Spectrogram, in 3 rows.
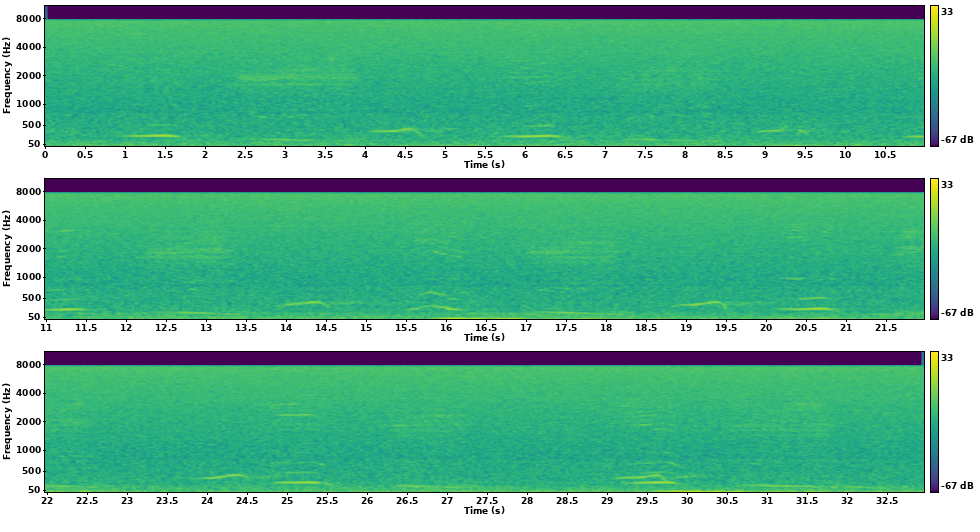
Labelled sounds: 2.4	3.0	humpback whale, 1.7 to 2.1 kHz
11.2	11.4	humpback whale, 3.0 to 3.2 kHz
12.3	12.5	humpback whale, 1.5 to 1.9 kHz
17.0	17.4	humpback whale, 1.7 to 1.9 kHz
20.2	20.5	humpback whale, 0.93 to 1.0 kHz
24.9	25.4	humpback whale, 2.3 to 2.4 kHz

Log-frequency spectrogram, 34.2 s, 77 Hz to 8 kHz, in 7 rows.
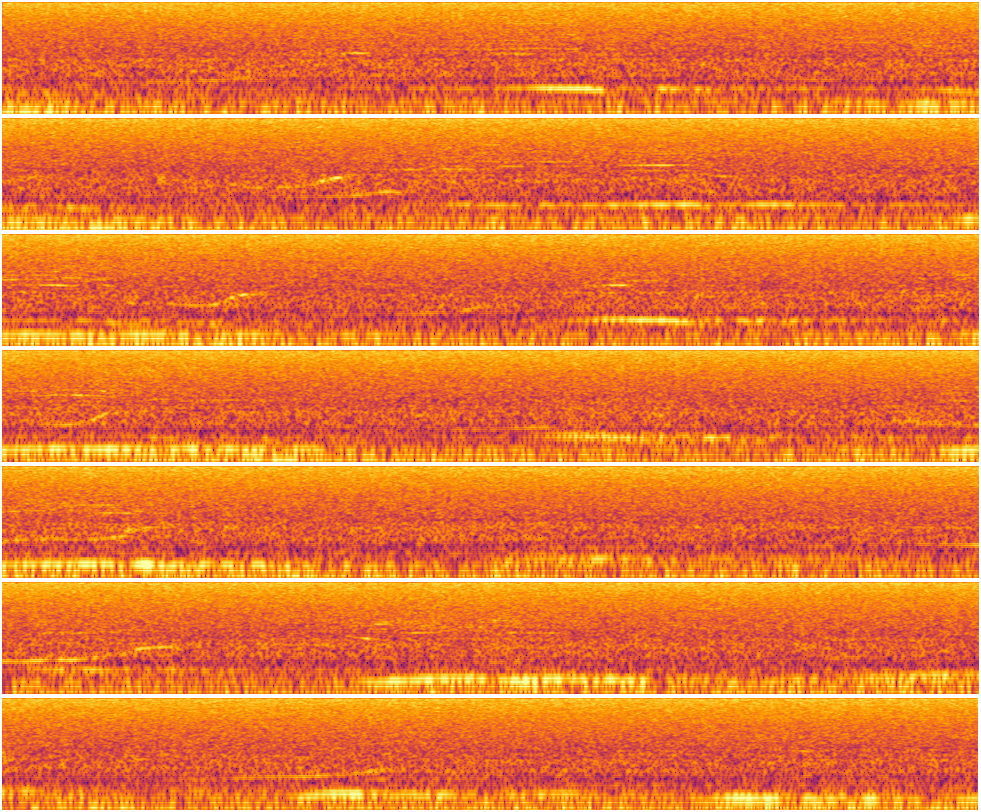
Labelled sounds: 8.0	8.3	humpback whale, 1.1 to 1.2 kHz

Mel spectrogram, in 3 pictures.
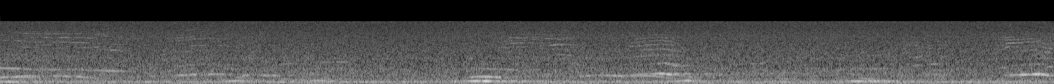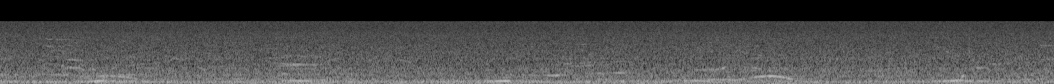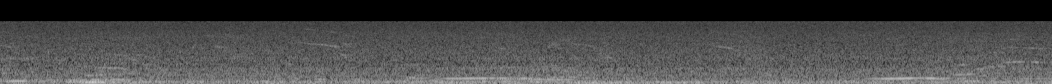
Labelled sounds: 0.2	1.0	humpback whale, 2.7 to 4.4 kHz
5.5	5.8	humpback whale, 2.3 to 2.6 kHz
6.3	6.9	humpback whale, 0.83 to 3.1 kHz
10.0	10.4	humpback whale, 2.6 to 2.9 kHz
13.3	13.6	humpback whale, 0.83 to 1.0 kHz
24.0	24.5	humpback whale, 2.0 to 2.8 kHz

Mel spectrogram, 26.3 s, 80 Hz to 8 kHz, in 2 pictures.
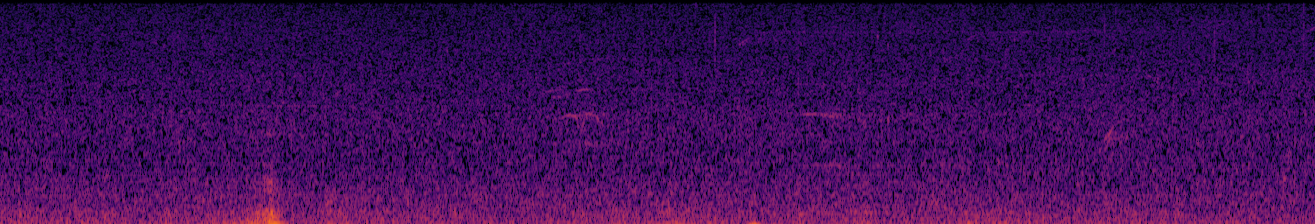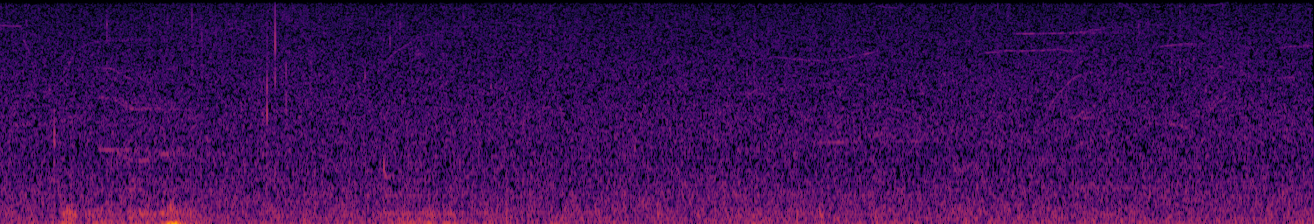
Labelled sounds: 23.2	24.2	killer whale, 4.1 to 5.4 kHz

